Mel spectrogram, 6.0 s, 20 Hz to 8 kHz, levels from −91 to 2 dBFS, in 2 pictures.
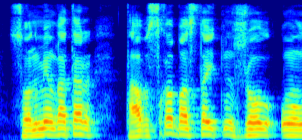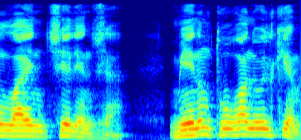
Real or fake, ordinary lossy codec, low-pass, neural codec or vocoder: real; MP3, 64 kbps; 7.2 kHz; none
